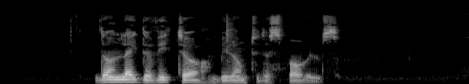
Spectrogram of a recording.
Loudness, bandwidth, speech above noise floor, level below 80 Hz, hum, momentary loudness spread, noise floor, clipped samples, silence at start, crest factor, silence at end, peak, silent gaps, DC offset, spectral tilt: -23 LUFS; 11 kHz; 49 dB; -54 dBFS; none; 10 LU; -71 dBFS; under 0.1%; 0.95 s; 20 dB; 1.3 s; -4 dBFS; none; under 0.1%; -5 dB/octave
